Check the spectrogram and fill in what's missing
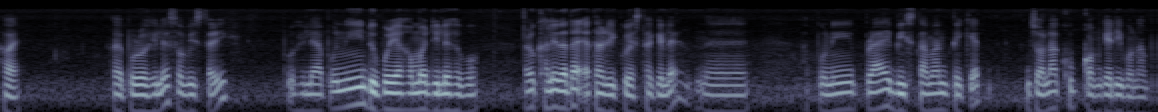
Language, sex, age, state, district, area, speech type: Assamese, male, 18-30, Assam, Nagaon, rural, spontaneous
